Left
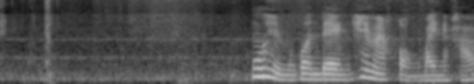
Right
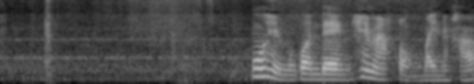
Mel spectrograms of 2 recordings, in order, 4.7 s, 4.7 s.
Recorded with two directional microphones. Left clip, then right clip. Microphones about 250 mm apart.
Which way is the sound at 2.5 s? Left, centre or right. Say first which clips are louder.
Left 3 dB; centre.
